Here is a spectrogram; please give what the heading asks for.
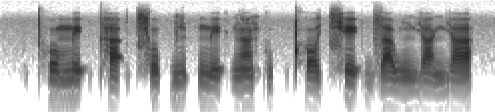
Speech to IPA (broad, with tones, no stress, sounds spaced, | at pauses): t̪ʰ o˦ m e˦ ʔ t̪ʰ a˨ ʔ t͡ɕʰ o˦ p̚ ɡ ĩ˦ t̚ m e˨ ʔ ɡ ã˧ k u˨ p̚ kʰ ɔ˨˩ t͡ɕʰ e˦ ʔ d͡z a˧ w ŋ j a˨˩ ŋ j a˨˦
